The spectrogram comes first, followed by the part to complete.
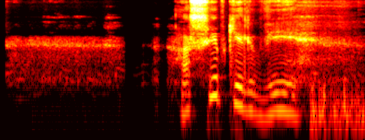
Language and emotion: Russian, sad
